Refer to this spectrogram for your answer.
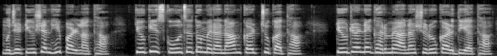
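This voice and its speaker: A woman telling a scripted first-person story with a steady, even storytelling delivery. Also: sits high, normal speed.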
